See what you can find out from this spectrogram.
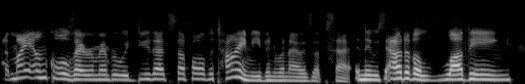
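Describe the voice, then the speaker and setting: Woman in her thirties, podcast co-host, animated, laughs a lot, dry close sound. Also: a little high, no room sound, muffled recording. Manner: animated, laughs often, quick asides. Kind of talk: casual chat.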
